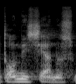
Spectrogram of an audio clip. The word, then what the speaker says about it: 도미시안: 그 다음에 주님의 계시를 받는 사람들을 위해서 네로 황제, 트라이안 황제, 도미시안 황제, 또는 뭐 유식한 사람들은 도미시아누스 이렇게 발음할 수 있는데, 이런 프라비우스 황제 3대에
